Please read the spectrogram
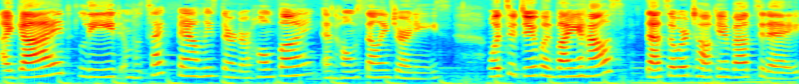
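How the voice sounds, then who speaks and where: Over music in the background, a woman with an American accent uses a raised, projected voice at a high pitch, with ordinary pitch variation and a moderate pace. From US West Coast, Los Angeles. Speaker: real estate agent. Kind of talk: scripted tutorial.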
